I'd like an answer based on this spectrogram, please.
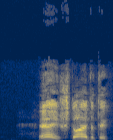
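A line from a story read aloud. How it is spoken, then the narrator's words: Startled shout of pain. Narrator (Russian): крикнул он, потому что кот именно в этот миг его царапнул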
